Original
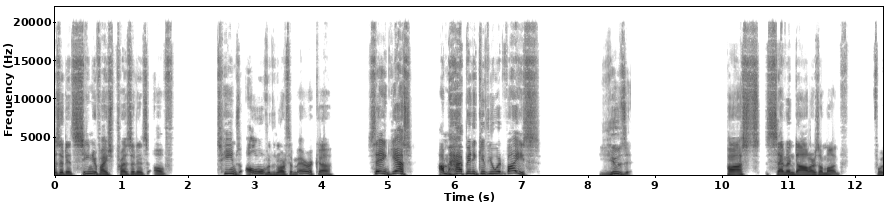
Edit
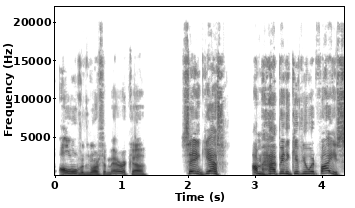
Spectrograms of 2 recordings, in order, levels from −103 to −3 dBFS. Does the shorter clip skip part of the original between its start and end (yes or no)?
no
